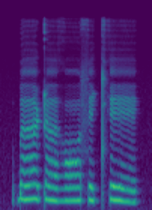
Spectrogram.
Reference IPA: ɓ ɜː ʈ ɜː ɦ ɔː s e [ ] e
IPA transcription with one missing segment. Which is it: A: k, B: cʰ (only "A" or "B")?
B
